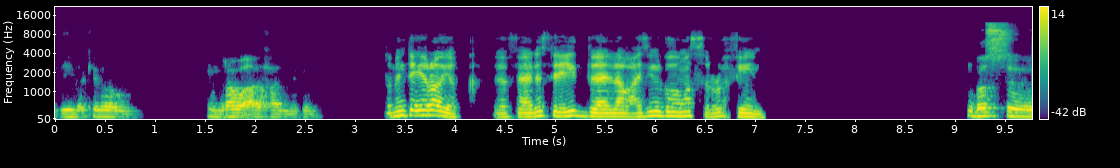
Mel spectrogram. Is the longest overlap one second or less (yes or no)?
yes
